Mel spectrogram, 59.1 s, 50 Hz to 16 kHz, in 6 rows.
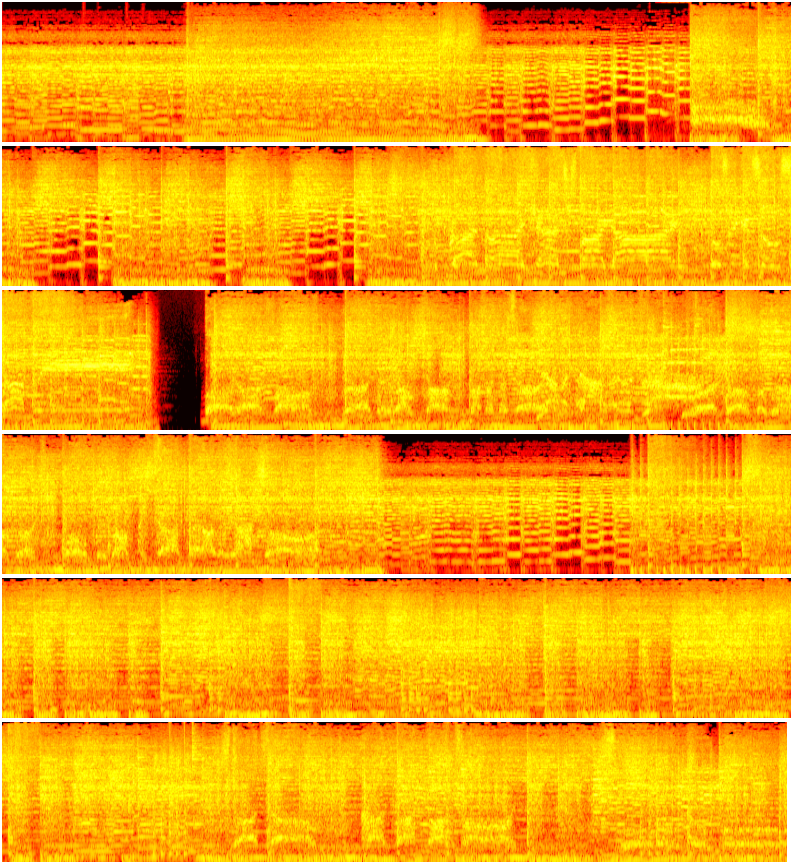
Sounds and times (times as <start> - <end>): Music: 0.0 - 59.1.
